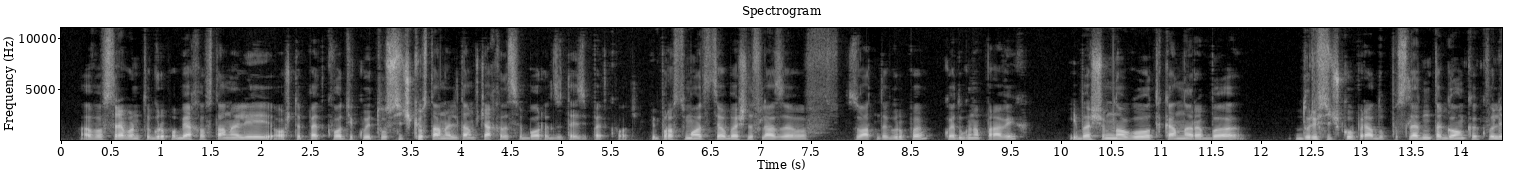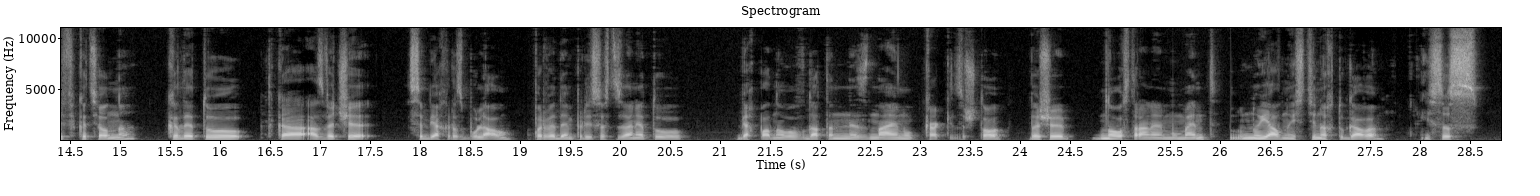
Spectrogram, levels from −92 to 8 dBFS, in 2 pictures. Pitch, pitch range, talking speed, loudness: 110 Hz, 100-120 Hz, 160 wpm, -20 LUFS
